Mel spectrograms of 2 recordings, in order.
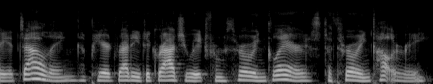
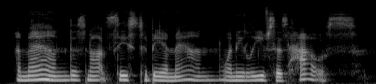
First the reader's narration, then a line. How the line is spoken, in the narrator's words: said quietly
